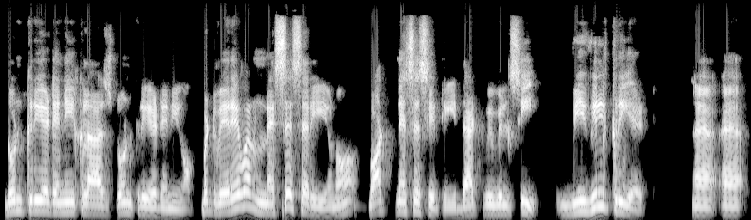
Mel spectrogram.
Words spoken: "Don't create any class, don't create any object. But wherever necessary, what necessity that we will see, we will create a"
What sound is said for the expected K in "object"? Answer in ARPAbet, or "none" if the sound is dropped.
none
